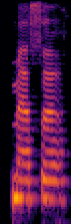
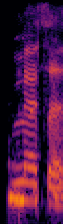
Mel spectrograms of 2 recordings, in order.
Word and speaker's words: Meza: last name what is your last name again Messa it's just really short Messa okay see I was gonna I I don't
